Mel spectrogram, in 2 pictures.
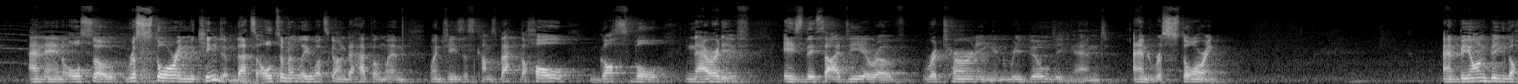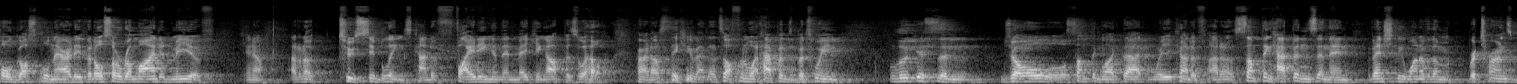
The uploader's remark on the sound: This episode was recorded at a Thrive Community gathering on 13 August 2023.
